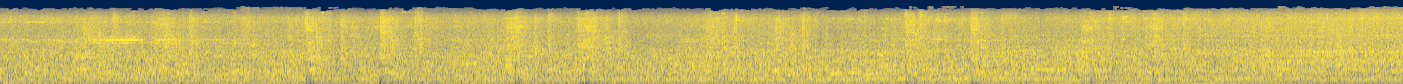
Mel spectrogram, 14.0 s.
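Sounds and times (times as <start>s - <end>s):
train rumble: 0.0s - 14.0s
train wheels clacking over joints: 1.4s - 12.2s.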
